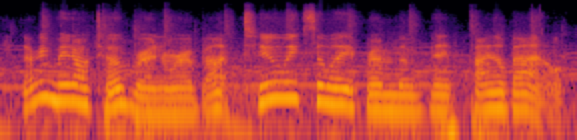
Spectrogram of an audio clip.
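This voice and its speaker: A woman's voice: medium pitch, lively intonation, fairly quick, natural voice. Shy, earnest girl teammate in a video game, acted by a woman, hesitant, music underneath. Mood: earnest, grateful.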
